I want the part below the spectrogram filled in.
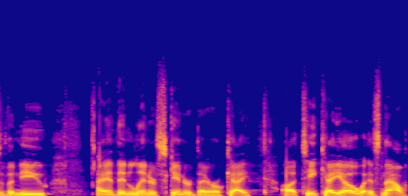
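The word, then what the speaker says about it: Lynyrd Skynyrd: Also got 1 copy of Leonard Skinner, pronounced Leonard Skinner.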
